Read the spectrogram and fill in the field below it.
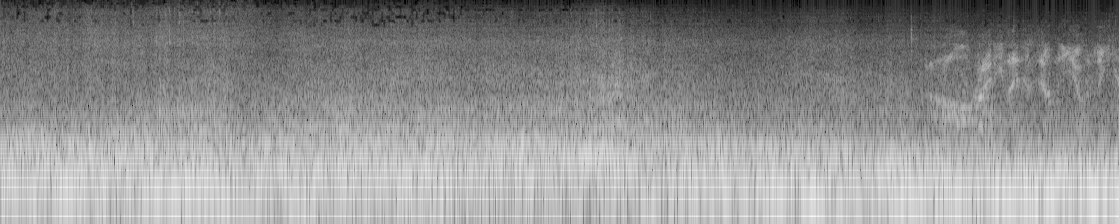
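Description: A pack of race car engines roars loudly around a dirt track.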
